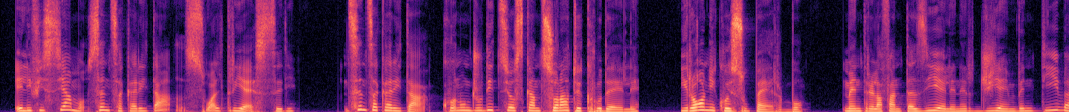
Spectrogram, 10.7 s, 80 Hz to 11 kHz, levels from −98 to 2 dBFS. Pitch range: 190-250 Hz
